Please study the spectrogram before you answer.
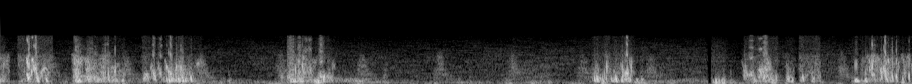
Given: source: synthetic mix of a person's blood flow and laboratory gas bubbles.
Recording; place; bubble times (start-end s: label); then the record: Doppler ultrasound of blood flow; subclavian vein
0.00-0.10 s: bubbles
0.17-0.53 s: bubbles
0.71-1.27 s: bubbles
1.41-2.02 s: bubbles
2.78-3.36 s: bubbles
5.92-6.36 s: bubbles
7.42-7.79 s: bubbles
7.84-8.21 s: bubbles
8.51-9.13 s: bubbles
From the record:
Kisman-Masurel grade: 233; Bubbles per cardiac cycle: several, 3 to 8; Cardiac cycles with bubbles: 50 to 99%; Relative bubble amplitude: loud (0.450 to 0.775); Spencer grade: 3 (all of the cardiac periods contain showers or single bubble signals, but not dominating or overriding the cardiac motion signals); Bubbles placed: anywhere in the cardiac cycle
